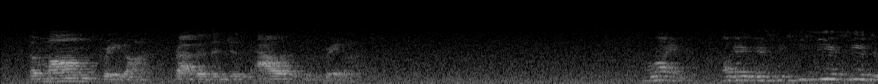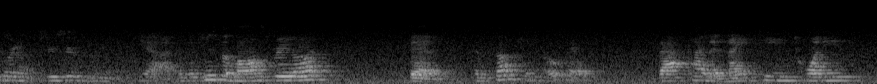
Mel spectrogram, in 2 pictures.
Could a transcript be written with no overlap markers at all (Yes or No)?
Yes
